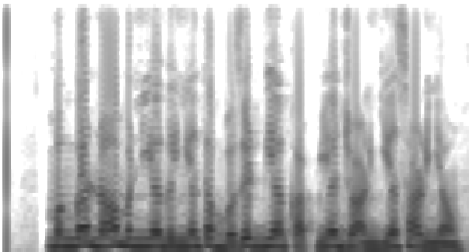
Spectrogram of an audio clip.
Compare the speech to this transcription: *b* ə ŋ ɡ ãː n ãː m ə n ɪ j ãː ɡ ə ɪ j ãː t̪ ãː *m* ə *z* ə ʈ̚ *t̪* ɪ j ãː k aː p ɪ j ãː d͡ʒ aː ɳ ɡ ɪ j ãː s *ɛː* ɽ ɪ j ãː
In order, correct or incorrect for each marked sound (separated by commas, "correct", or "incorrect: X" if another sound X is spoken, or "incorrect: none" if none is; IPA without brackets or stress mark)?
incorrect: m, incorrect: b, correct, incorrect: d̪, incorrect: aː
